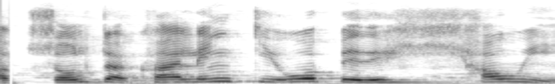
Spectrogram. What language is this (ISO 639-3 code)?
isl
